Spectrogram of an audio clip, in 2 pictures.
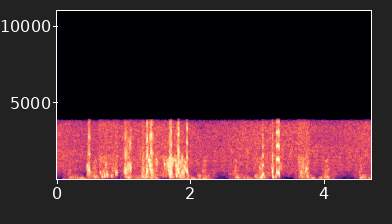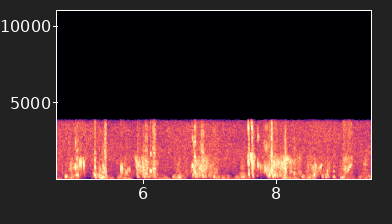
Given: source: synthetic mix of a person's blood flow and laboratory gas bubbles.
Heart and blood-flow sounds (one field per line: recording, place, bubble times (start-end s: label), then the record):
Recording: Doppler ultrasound of blood flow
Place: precordium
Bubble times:
0.44-0.52 s: bubbles
0.62-0.92 s: bubbles
0.99-1.13 s: bubbles
1.25-1.53 s: bubbles
1.55-2.02 s: bubbles
3.06-3.14 s: bubbles
3.20-3.38 s: bubbles
3.61-3.80 s: bubbles
4.77-5.15 s: bubbles
5.23-5.48 s: bubbles
5.64-5.83 s: bubbles
5.87-6.25 s: bubbles
6.71-7.15 s: bubbles
7.55-8.38 s: bubbles
8.49-8.90 s: bubbles
8.98-9.15 s: bubbles
From the record:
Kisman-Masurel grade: 233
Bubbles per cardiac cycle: several, 3 to 8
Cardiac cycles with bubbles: 50 to 99%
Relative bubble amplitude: loud (0.450 to 0.775)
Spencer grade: 3 (all of the cardiac periods contain showers or single bubble signals, but not dominating or overriding the cardiac motion signals)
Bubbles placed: anywhere in the cardiac cycle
